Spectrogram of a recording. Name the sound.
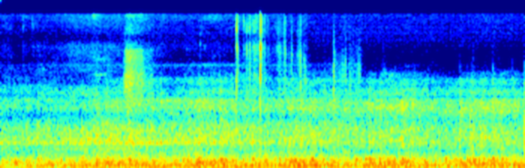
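freight train passing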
